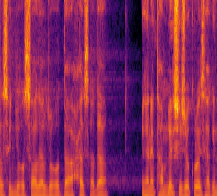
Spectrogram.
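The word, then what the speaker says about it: حَسَدَ: হা scene জবর সাব হাসাদা এখানে থামলে শেষে করে সাকিন দিয়ে উচ্চারণ করতে হবে আর কফ বা জিম দালের পাশের উপর সাকিন থাকলে ধাক্কা দিয়ে পড়তে হয় উচ্চারণটা হবে হাসাদ ধাক্কা দিয়ে শেষে হাসাদ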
